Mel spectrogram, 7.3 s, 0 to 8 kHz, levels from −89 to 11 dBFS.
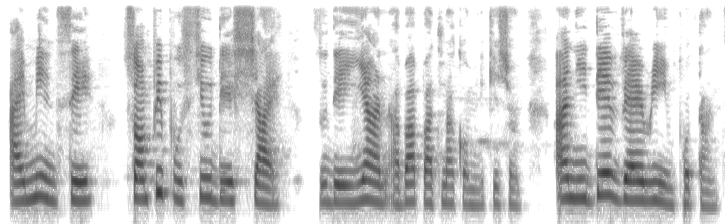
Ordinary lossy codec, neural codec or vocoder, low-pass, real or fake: none; none; 7.2 kHz; real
